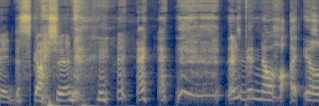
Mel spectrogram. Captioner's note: laughing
